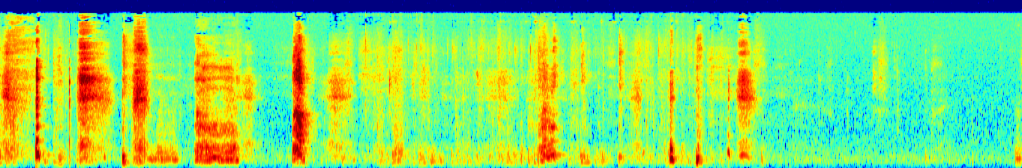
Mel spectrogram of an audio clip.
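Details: Small male Chihuahua in a house, begging at the nightstand for the laser pointer: rapid, breathy yelps and whining cries in quick bursts for about twelve seconds, then near silence with faint soft sounds.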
